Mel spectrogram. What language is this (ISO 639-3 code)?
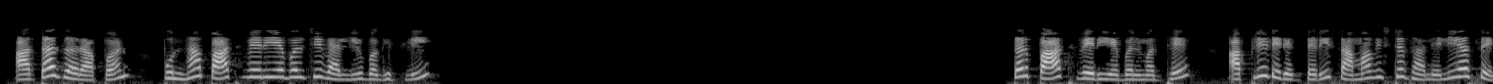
mar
